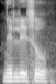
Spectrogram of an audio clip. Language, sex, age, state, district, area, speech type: Kannada, male, 30-45, Karnataka, Chikkaballapur, rural, read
